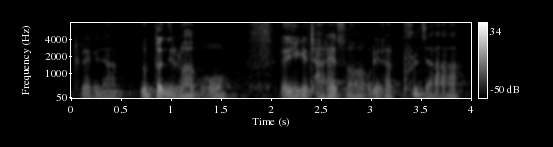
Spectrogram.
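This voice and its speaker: A man's voice: low-pitched, steady tone, normal speed, darkish tone, a little hiss or hum. A male pastor preaching a sermon in a conversational, humorous way, often acting out voices.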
